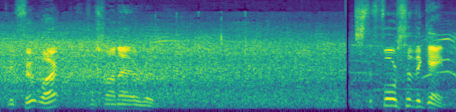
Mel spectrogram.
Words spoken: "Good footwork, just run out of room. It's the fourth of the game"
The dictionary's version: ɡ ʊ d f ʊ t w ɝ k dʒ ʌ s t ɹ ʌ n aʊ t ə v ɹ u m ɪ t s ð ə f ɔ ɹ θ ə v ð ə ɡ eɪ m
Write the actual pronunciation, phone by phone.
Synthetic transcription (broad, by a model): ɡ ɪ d f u t w ɝ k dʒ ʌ s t ɹ ʌ n aʊ t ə ɹ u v ɪ t s ð ə f ɔ ɹ θ ə v ð ə ɡ eɪ m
